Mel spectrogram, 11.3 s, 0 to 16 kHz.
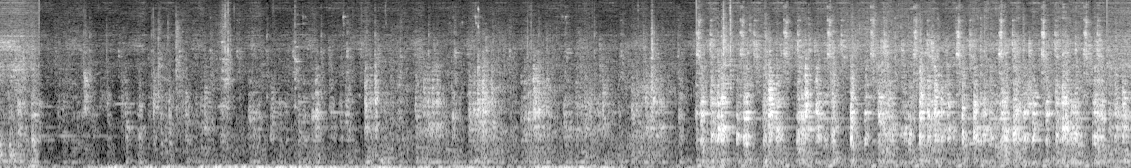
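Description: A 108-year-old steam donkey from around the turn of the century runs steadily, giving off continuous mechanical clanking and ratcheting, loud and close, with a busier burst of rattling near the end and no talk.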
